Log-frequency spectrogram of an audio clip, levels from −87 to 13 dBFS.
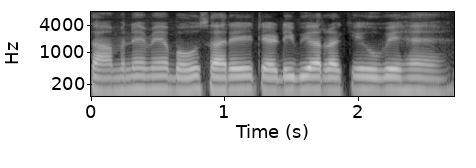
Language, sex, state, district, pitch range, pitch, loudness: Hindi, male, Jharkhand, Deoghar, 140-145 Hz, 145 Hz, -16 LUFS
